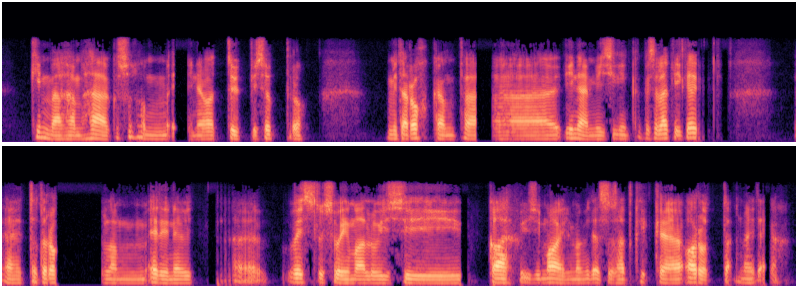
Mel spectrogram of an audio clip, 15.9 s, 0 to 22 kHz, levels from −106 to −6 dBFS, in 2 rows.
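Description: Throughout, the speech sounds rough and raspy, the damage of the AMR wideband (HD Voice) codec running at 8.85 kbit/s, one of its lowest rates.

Lost AMR speech frames cause dropouts that fall to near silence at 1.71–1.94 s, 4.74–5.18 s (just before "inimiisi kinkaga saq"), 6.93–7.17 s, 8.47–9.03 s, 9.99–10.26 s, 12.51–12.61 s and 15.55–15.65 s. In each, corrupted radio frames made the decoder repeat earlier settings with falling gain. The longest, about 0.46 s, drops to near silence. The ones near 7 s and 10 s are broken into short scattered gaps.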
